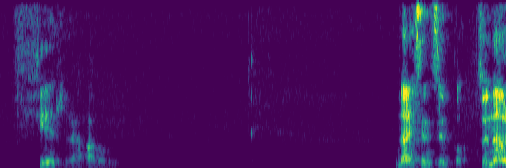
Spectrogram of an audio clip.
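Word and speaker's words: فرعون: It won't be fir'aun, it'll be fir'aun.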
